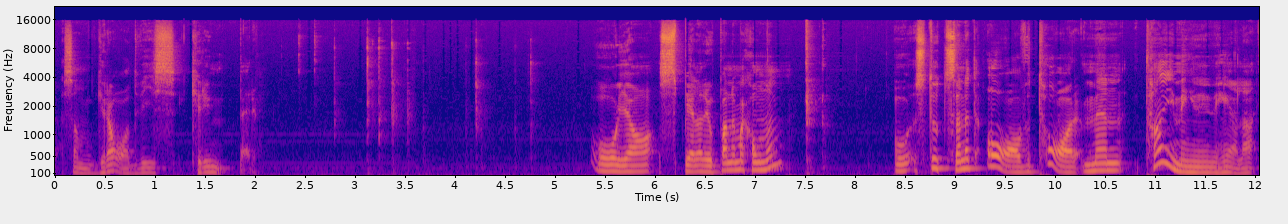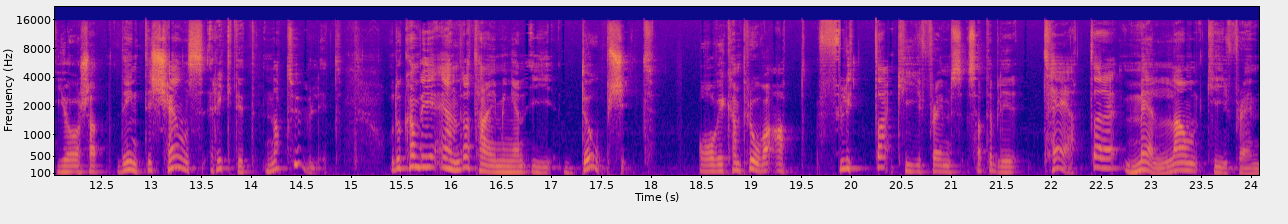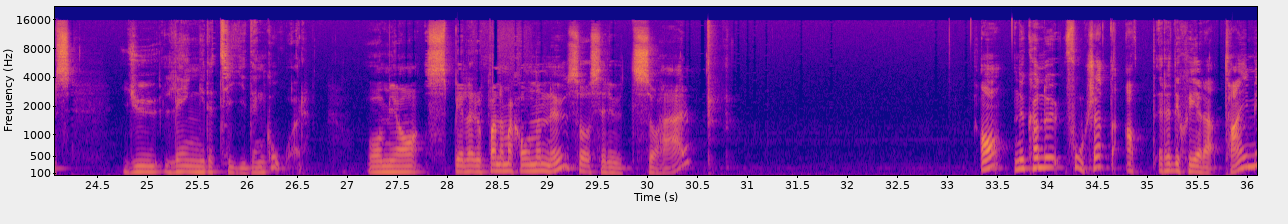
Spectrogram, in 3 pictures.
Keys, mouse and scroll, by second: 0.0-3.1 typing, 0.0 click, 0.1 click, 0.4 click, 0.5 click, 1.1 click, 1.5 click, 1.6 click, 2.4 click, 2.5 click, 2.9 Escape, 3.2 click, 5.6 ctrl+space, 6.3 Left, 6.6 shift+middle click, 7.7 space, 12.5 space, 15.5 ctrl+space, 16.6 ctrl+Tab, 18.2 click, 18.5 g, 19.0 click, 19.7 click, 19.9 g, 20.2 click, 20.6 click, 20.8 g, 21.3 click, 21.5 click, 21.9 g, 22.4 click, 22.9 g, 23.2 click, 23.5 click, 23.9 g, 24.5 click, 24.7 click, 25.3 g, 25.8 click, 26.4 g, 26.6 click, 27.0 ctrl+space, 28.5 shift+Left, 29.0 space, 32.5 space, 33.1 click, 33.2 Tab, 33.3 middle click, 33.6 shift+middle click, 33.9 click, 34.0 click, 34.1 click, 34.3-36.1 typing, 34.4 click, 34.5 click, 34.6 click, 34.9 click, 35.4 click, 35.5 click, 35.6 click, 35.7 Escape.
